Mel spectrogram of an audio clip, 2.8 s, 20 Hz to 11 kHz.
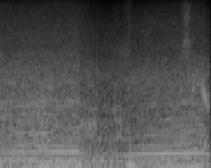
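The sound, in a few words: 1973 Mustang Mach 1 engine accelerating in video game Driver San Francisco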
